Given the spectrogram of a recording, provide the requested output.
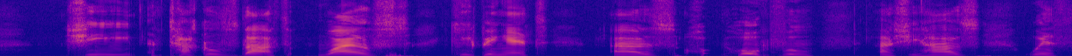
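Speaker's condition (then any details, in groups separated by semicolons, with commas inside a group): Cerebral palsy; tight muscles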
